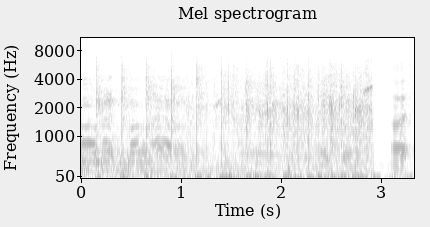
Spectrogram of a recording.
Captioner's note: applause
